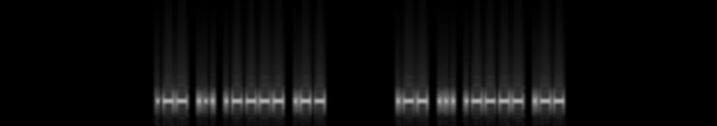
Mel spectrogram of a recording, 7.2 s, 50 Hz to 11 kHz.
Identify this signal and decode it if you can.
Morse code, heard as a keyed tone, about 34 wpm, 700 Hz. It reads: WS1W WS1W
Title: USA Call Signs - 4 Characters - Repeated 2x - 35wpm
